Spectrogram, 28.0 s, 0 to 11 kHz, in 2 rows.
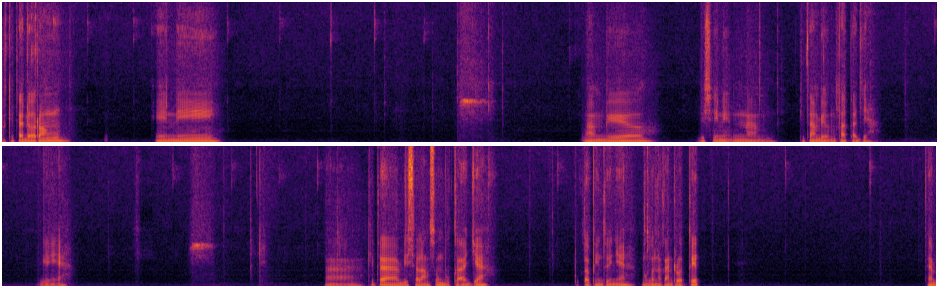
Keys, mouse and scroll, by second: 0.4 click, 0.7 shift+middle click, 1.4-1.8 scroll up 2, 1.9-3.3 shift+middle drag, 3.5-3.9 scroll up 2, 4.1 shift+middle click, 4.9-5.4 scroll up 2, 5.5 shift+middle click, 7.3 m, 8.5 click, 12.5 KP_4, 12.8 KP_Enter, 13.9-16.5 middle drag, 16.8-17.3 scroll down 2, 17.4 shift+middle click, 18.7 shift+middle click, 19.9 scroll down 1, 20.1 space, 20.9 shift+middle click, 21.5-22.0 scroll up 2, 22.3 shift+middle click, 23.2 scroll up 1, 23.7 q, 24.8-25.2 scroll up 3, 25.7-27.0 middle drag, 27.2 scroll up 2.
